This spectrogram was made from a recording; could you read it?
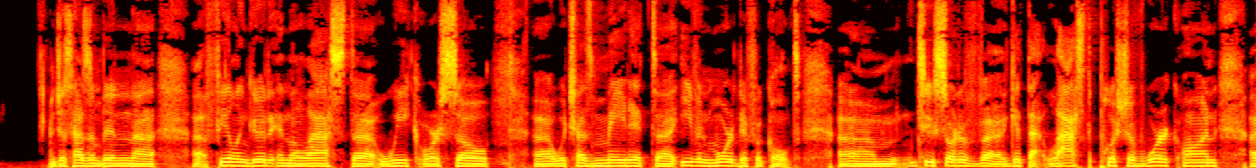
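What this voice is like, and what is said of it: Voice sounds different, sick with cold. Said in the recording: “as you can probably hear, my voice sounds a little bit different. I'm coming down with a cold or something.”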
